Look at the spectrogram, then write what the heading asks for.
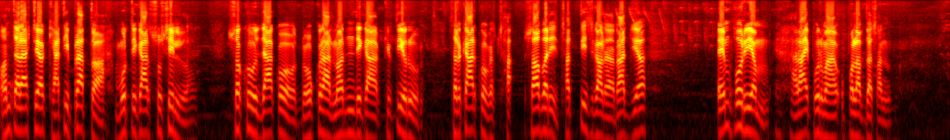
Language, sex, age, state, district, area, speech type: Nepali, male, 60+, West Bengal, Jalpaiguri, urban, read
